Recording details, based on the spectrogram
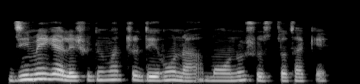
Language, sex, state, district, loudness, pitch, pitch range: Bengali, female, West Bengal, Kolkata, -18 LUFS, 185 Hz, 170-200 Hz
